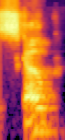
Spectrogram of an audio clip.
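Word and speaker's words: Schoop: All right, so I don't necessarily believe in how you pronounce it? Scope, is it?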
